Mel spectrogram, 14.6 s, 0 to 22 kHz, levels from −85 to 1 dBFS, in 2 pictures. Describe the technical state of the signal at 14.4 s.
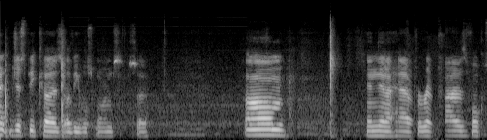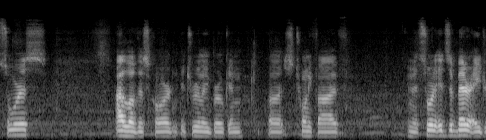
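Nothing at 14.4 s indicates a fault; the signal is intact at that moment.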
